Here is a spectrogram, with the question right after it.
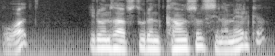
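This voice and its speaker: A confident, teasing young man, played by an actor, a law student in an educational radio drama. His voice is medium in pitch, and he speaks in a courteous, measured way. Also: lightly acted. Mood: proud, playful. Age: young adult.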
